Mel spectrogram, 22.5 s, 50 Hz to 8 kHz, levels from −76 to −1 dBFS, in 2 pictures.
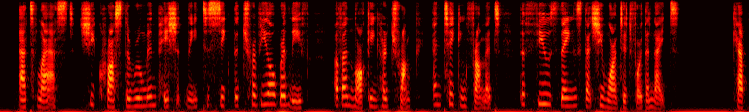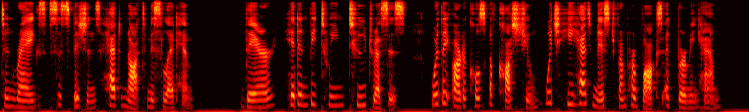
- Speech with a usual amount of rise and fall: Yes, average, 4.4 semitones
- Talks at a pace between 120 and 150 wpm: Yes, average, 145 wpm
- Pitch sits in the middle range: No, high, 225 Hz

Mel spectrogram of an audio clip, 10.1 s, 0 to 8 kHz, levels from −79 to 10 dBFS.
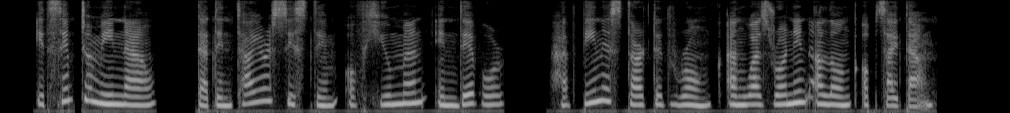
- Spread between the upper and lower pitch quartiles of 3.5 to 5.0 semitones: No, average, 2.7 semitones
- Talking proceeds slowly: Yes, slow, 130 wpm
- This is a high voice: Yes, high, 235 Hz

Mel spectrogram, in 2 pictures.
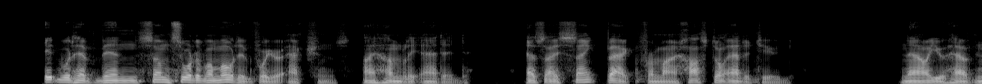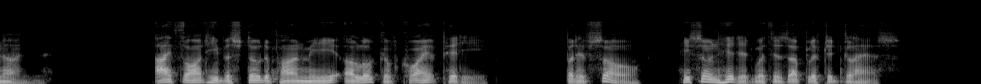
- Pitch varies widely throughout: No, average, 4.7 semitones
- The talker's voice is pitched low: Yes, very low, 80 Hz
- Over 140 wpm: Yes, average, 150 wpm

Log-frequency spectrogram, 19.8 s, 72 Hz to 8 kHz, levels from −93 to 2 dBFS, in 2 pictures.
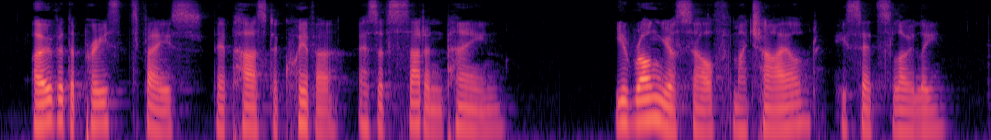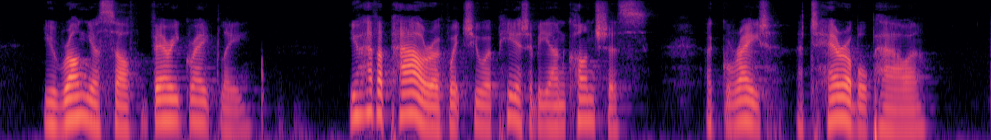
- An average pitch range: Yes, average, 4.5 semitones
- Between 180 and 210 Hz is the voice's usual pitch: No, low, 115 Hz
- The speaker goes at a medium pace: No, slow, 125 wpm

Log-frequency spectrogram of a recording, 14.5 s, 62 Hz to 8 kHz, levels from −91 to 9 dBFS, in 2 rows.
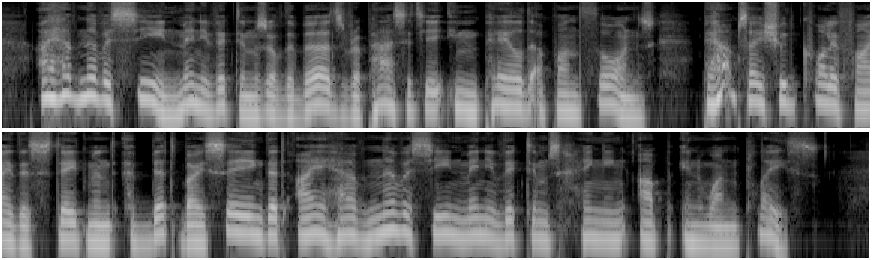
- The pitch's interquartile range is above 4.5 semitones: Yes, average, 5.1 semitones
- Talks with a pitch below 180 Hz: Yes, low, 135 Hz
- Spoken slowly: No, average, 145 wpm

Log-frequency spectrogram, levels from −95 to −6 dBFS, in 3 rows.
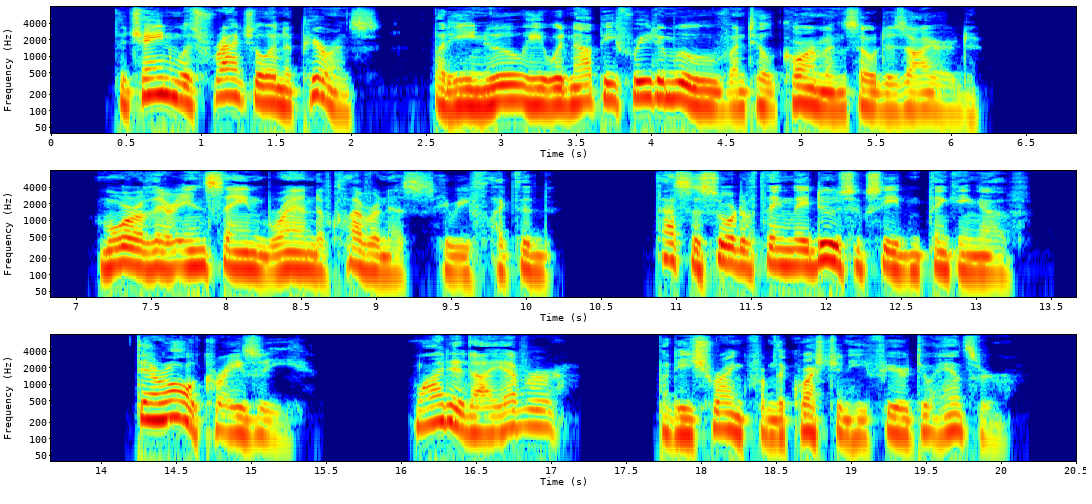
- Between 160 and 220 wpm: Yes, average, 165 wpm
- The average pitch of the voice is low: Yes, low, 130 Hz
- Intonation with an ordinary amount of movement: Yes, average, 4.9 semitones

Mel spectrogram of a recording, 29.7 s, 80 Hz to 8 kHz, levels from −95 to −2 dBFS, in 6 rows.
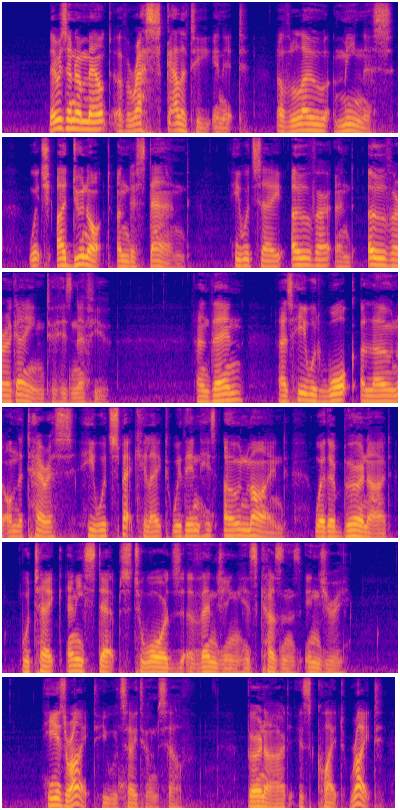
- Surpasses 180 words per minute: No, slow, 135 wpm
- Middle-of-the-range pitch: No, low, 120 Hz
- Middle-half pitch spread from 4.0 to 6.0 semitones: Yes, average, 4.8 semitones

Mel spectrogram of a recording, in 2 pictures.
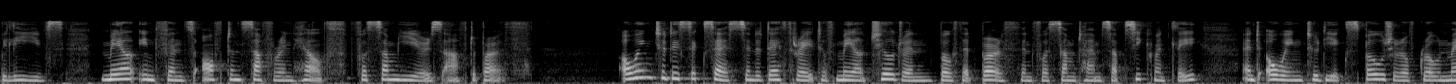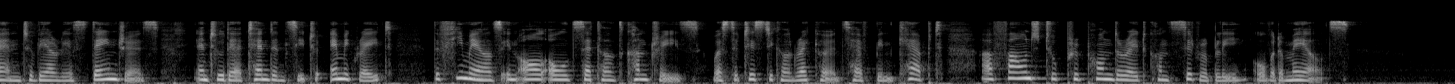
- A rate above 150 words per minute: No, average, 140 wpm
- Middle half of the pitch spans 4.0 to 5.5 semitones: No, average, 3.6 semitones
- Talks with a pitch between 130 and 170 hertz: No, high, 210 Hz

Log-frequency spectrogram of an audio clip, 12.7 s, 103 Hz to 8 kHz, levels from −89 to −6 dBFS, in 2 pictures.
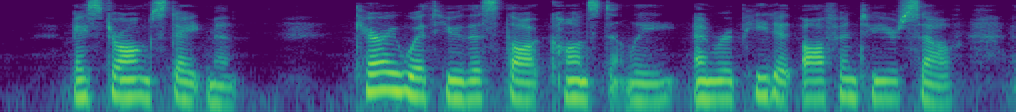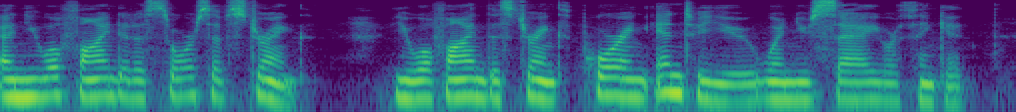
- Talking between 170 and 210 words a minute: Yes, average, 185 wpm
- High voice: No, medium, 175 Hz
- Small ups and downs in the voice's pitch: Yes, narrow, 2.0 semitones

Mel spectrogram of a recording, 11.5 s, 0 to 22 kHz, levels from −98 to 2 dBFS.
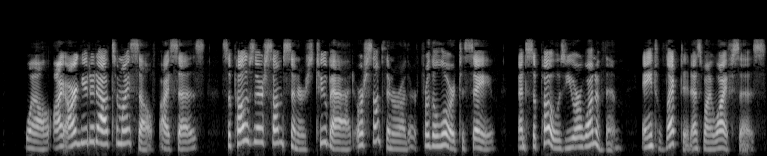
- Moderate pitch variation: No, wide, 8.8 semitones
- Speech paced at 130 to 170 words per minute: No, average, 200 wpm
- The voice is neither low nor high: No, high, 240 Hz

